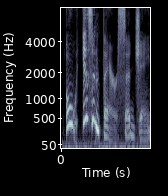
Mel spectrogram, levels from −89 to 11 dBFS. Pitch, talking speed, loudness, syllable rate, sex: 285 Hz, 170 wpm, -17 LUFS, 4.1 syllables/s, female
